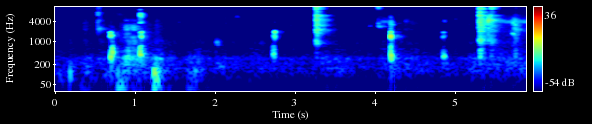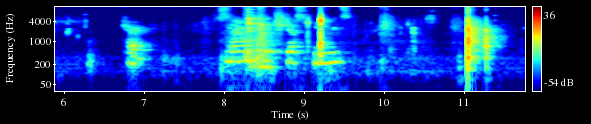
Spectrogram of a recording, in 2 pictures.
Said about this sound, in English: Okay, so now I have my beans, and they're out of the microwave. And I still have a little bit of liquid left, and we don't want any of the liquid. So I'm gonna strain those, and then pour them back into my bowl.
